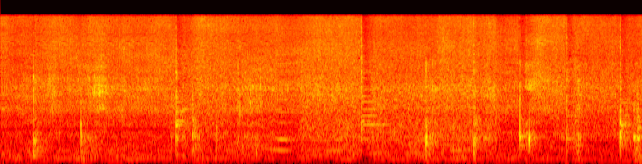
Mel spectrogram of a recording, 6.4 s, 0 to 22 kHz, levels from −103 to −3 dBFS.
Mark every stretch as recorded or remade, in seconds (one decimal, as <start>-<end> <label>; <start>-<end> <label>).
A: 0.0-1.7 remade; 1.7-2.3 recorded; 2.3-3.0 remade; 3.0-5.0 recorded; 5.0-5.5 remade; 5.5-6.4 recorded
